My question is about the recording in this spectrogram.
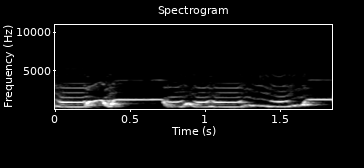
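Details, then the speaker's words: Modded Minelab GPZ-7000 metal detector indoors at sensitivity 17, no target; constant warbling tones sliding up and down: interference from household 50 Hz power wiring, too noisy to work with. "so it'd be impossible to try and do anything with that amount of noise"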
